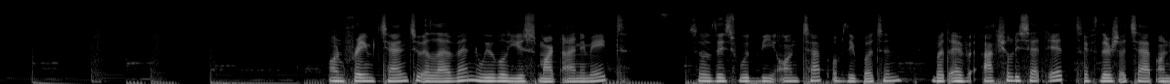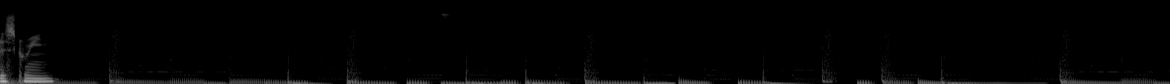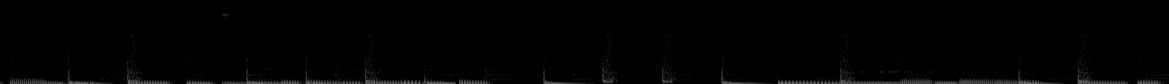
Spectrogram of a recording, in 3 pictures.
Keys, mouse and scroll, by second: 2.3 ctrl+a, 4.6 ctrl+a, 25.2 ctrl+a, 30.2 ctrl+x, 30.5 ctrl+v, 33.4 ctrl+a.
